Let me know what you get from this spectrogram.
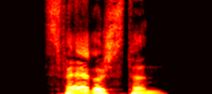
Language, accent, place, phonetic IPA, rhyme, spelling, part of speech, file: German, Germany, Berlin, [ˈsfɛːʁɪʃstn̩], -ɛːʁɪʃstn̩, sphärischsten, adjective, De-sphärischsten.ogg
- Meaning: 1. superlative degree of sphärisch 2. inflection of sphärisch: strong genitive masculine/neuter singular superlative degree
